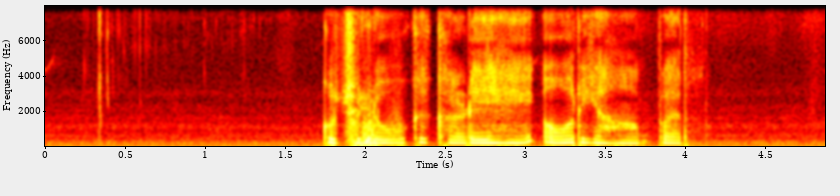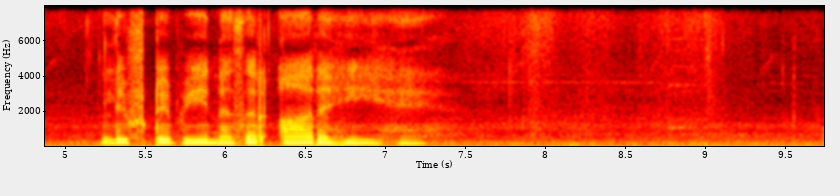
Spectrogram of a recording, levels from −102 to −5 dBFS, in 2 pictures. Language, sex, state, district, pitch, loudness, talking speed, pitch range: Hindi, male, Rajasthan, Jaipur, 195 Hz, -18 LUFS, 80 wpm, 185-205 Hz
